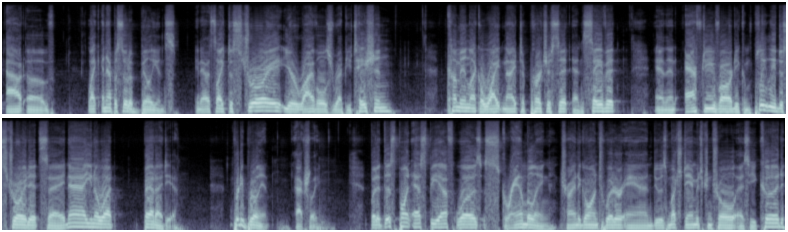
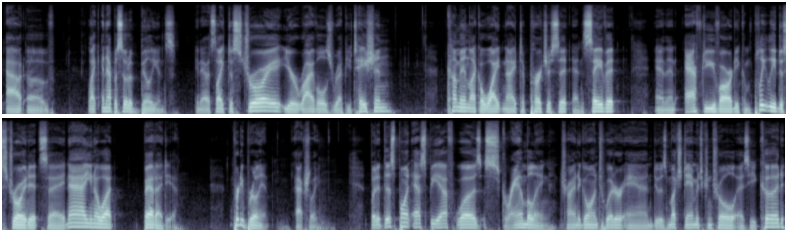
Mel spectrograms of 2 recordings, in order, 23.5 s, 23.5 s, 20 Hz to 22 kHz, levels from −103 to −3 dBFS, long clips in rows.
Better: second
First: distortion; heavy; 7 dB below the speech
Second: none

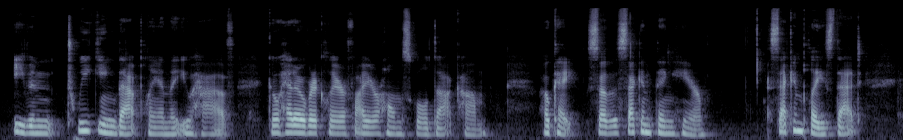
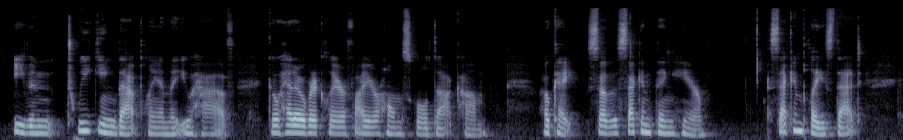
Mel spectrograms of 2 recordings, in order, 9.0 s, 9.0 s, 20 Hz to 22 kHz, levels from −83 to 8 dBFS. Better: neither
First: none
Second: none

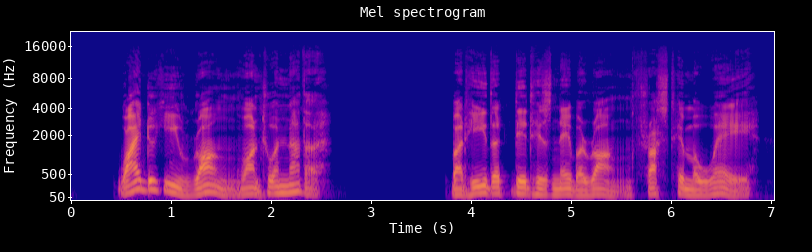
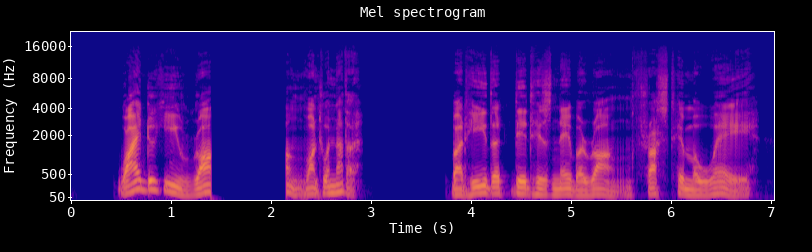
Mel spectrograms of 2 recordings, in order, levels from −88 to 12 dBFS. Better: first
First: none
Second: audio freezing; at 1.5 s for 1 s

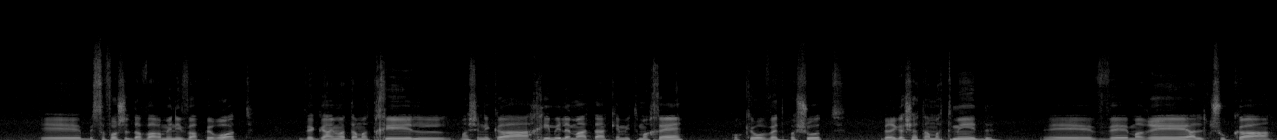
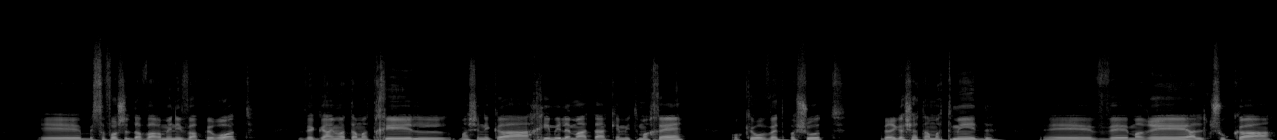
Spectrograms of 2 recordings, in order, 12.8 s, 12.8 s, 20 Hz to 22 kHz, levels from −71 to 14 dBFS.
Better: second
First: hiss; faint; throughout; 25 dB below the speech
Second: none

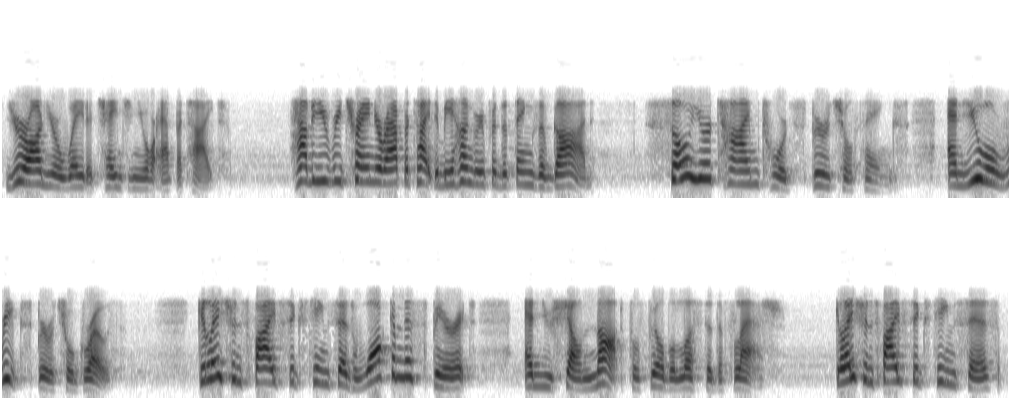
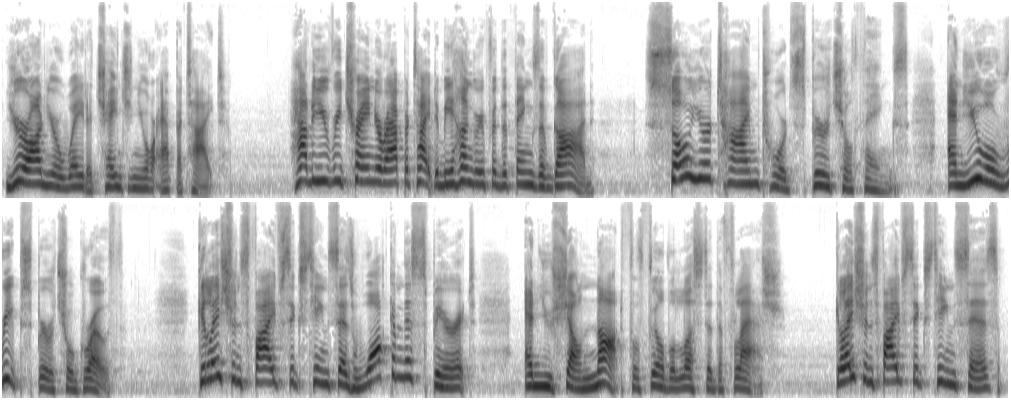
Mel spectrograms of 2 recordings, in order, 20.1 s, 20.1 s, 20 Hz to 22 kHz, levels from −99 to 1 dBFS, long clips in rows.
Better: second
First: phone-call audio; nothing above 3 kHz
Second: none

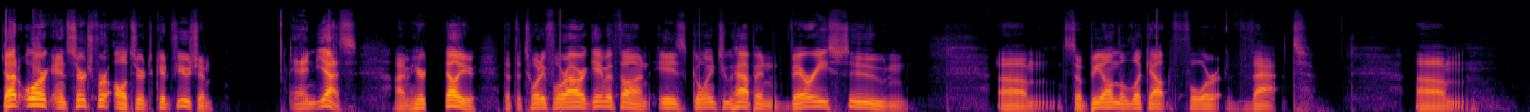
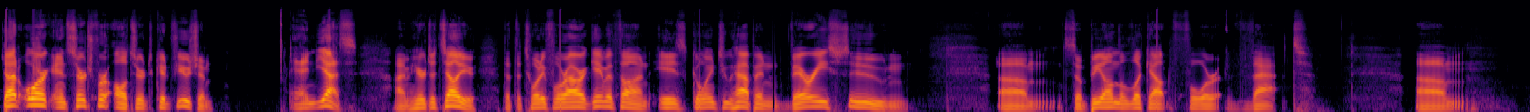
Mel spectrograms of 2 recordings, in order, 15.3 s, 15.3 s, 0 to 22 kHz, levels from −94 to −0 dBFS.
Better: second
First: audio cutting out; at 4.5 s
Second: none

